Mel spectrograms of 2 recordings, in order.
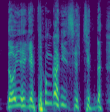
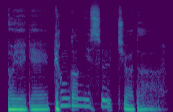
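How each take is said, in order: First: Loud, booming mock blessing; sudden apparition. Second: Low, soft, slow blessing; gentle blessing. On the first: Sudden visitor at a family memorial rite, loud mock blessing. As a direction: burst in with a comically loud blessing. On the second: Retold or imitated. Jesus arriving among his disciples, gentle blessing. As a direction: bestow peace unhurriedly. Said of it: "예수님이 딱 오셔가지고".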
